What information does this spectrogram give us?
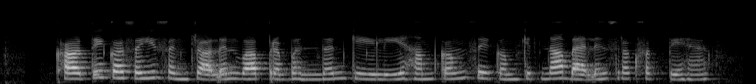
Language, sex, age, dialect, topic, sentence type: Hindi, female, 36-40, Garhwali, banking, question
